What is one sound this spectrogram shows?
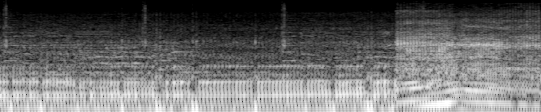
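A dirt bike engine idles loudly close by.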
